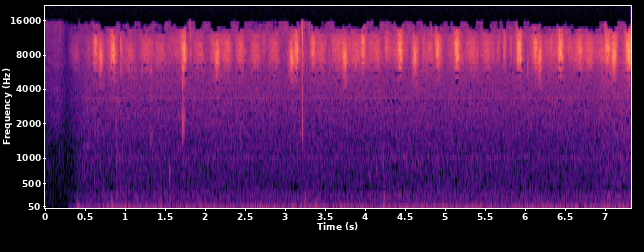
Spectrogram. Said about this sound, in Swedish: Men trots det går det att höra även ovan vatten. Vi har hittat ett ljud också av en art som finns i Sverige som heter Micronecta poweri, tror jag. Vi lyssnar på det också.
